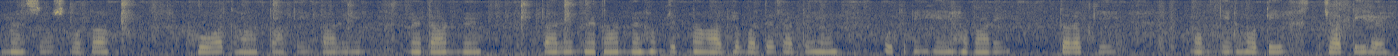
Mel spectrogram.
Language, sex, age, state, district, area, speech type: Urdu, female, 18-30, Uttar Pradesh, Gautam Buddha Nagar, rural, spontaneous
